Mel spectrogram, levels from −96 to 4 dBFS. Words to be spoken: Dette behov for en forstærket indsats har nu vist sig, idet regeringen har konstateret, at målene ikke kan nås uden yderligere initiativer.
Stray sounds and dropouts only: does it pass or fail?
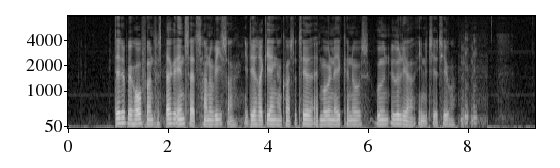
fail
